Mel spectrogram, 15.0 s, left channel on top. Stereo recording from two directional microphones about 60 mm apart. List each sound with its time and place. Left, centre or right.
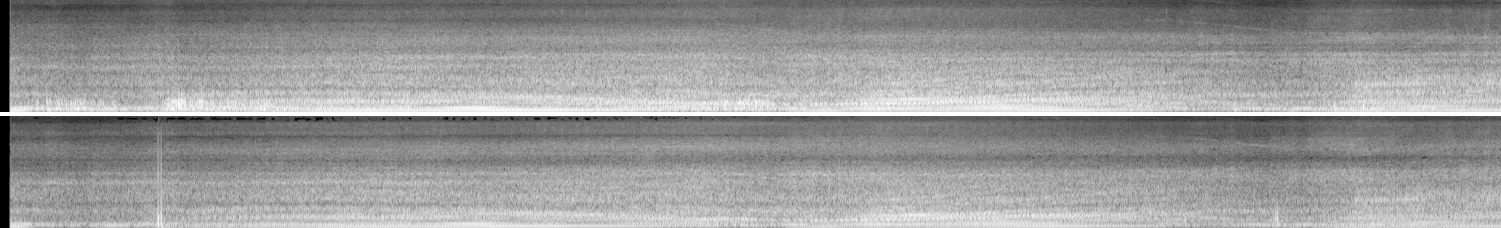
3.0 s vehicle: left; by 7.3 s centre
8.6 s vehicle: right
13.6 s vehicle: right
